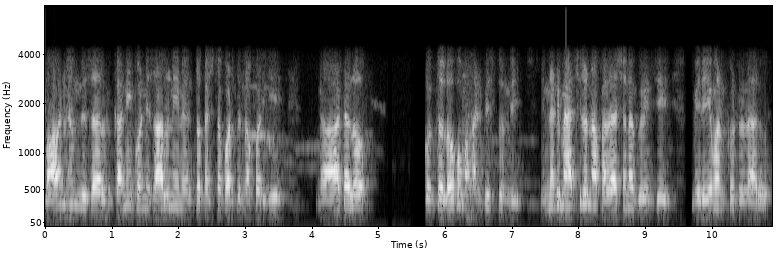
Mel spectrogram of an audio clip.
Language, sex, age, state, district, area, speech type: Telugu, male, 18-30, Telangana, Mahabubabad, urban, conversation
